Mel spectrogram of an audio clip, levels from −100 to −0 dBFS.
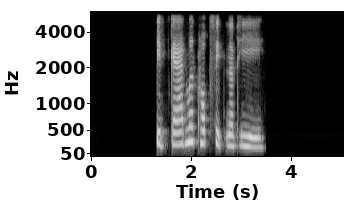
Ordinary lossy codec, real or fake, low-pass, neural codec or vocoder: none; fake; 5.4 kHz; codec, 16 kHz, 16 kbps, FunCodec, trained on Chinese and English, 50 frames a second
